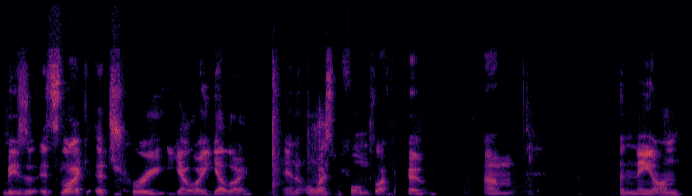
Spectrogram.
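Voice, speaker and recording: Young male livestream host, chatty and bouncy, bright forceful tone. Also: mid-range voice, a little hiss or hum. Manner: chatty, animated, quick to laugh. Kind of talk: casual livestream chat.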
